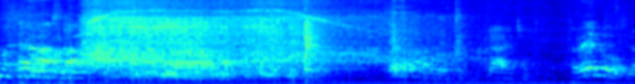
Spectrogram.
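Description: An electric drill runs once for about two seconds with a high, steady whine, then spins down when it is let off. It is being used to fix plasterboard panels to a ceiling.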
